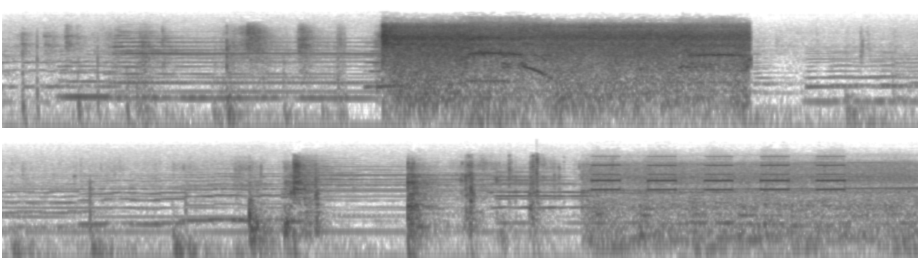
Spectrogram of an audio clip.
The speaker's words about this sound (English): We're getting a continuous signal from that special alarm system that you told us to install. Good. It's working,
